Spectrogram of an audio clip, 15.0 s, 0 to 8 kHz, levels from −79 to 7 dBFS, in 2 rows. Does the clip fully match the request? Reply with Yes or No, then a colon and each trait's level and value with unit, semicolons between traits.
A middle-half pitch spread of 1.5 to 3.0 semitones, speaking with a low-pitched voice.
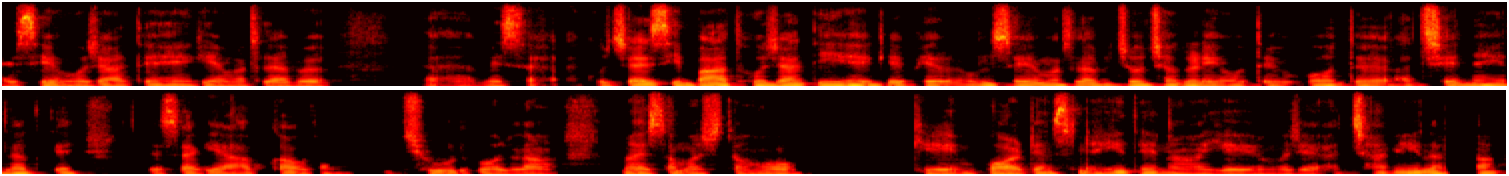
Yes: narrow, 2.4 semitones; low, 130 Hz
